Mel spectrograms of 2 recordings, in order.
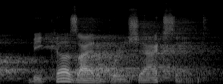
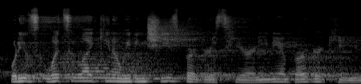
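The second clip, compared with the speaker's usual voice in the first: higher-pitched, lightly imitated curious questioner; curious locals; 6 semitones higher than usual. Locals asking the supposed Brit about fast food, mock curiosity. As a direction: lightly mimic someone marvelling at the foreigner. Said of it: "they're like".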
